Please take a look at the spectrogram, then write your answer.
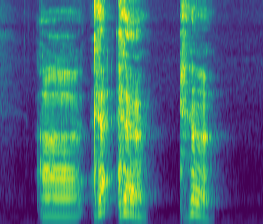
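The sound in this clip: Coughing and throat clearing after something went down the wrong pipe: a few harsh, throaty voiced bursts with short gaps, loud and alone, the last one separated by a brief pause.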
